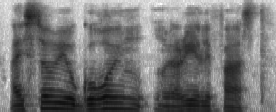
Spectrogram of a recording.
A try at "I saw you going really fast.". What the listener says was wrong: Give me a good R here on really as well.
